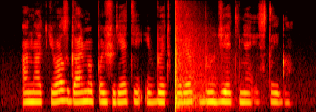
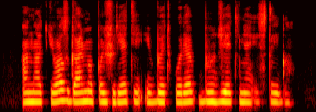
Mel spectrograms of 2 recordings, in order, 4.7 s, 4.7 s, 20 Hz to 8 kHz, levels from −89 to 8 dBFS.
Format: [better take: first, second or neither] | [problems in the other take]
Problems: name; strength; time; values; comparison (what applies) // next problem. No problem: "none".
second | background sound (Fireworks); 11 dB below the speech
